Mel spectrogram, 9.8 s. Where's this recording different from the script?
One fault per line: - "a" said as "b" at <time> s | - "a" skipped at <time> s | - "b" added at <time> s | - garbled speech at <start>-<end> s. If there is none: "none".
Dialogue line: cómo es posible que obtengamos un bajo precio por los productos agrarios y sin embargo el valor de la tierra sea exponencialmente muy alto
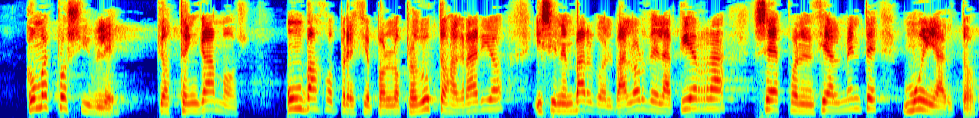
none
